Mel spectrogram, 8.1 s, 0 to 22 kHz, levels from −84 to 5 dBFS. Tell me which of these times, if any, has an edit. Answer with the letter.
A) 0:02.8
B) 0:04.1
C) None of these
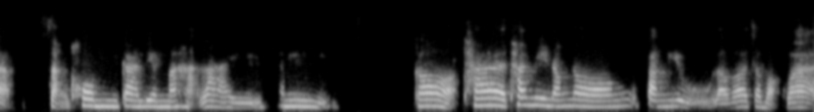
A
